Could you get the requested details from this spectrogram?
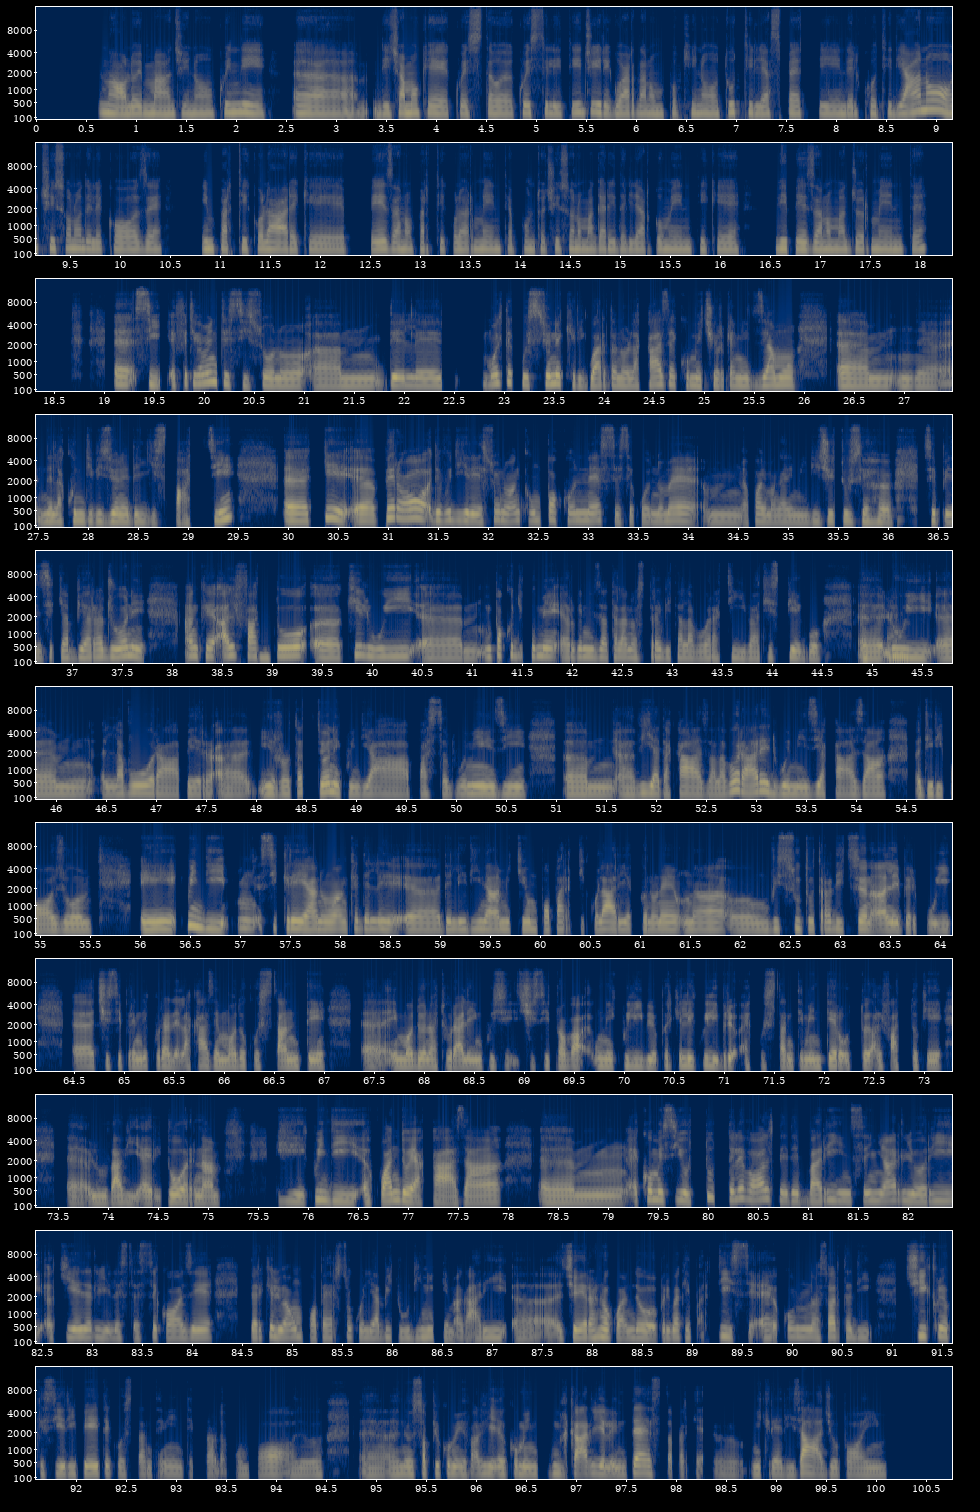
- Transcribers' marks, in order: other background noise
- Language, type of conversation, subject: Italian, advice, Perché io e il mio partner finiamo per litigare sempre per gli stessi motivi e come possiamo interrompere questo schema?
